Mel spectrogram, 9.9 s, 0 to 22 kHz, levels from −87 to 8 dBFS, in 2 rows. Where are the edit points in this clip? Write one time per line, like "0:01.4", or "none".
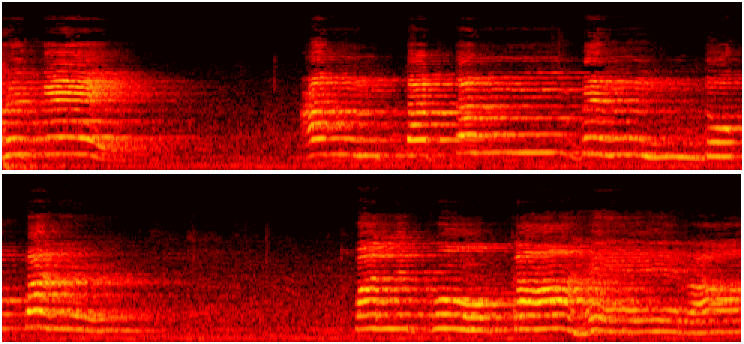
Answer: none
